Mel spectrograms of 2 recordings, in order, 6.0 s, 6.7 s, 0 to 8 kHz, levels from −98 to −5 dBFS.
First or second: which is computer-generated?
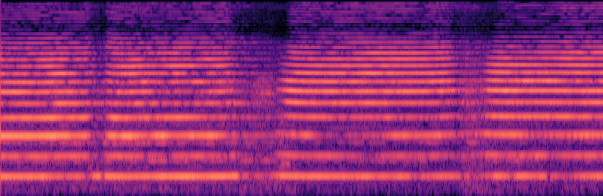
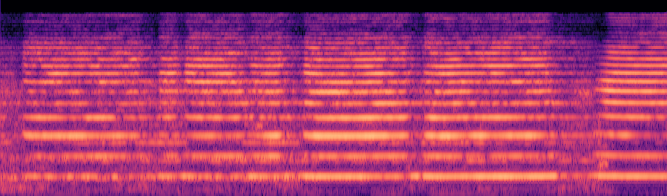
second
